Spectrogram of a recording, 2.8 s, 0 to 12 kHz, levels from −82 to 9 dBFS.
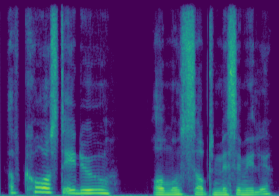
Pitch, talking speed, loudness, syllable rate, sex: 160 Hz, 170 wpm, -16 LUFS, 5.9 syllables/s, male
